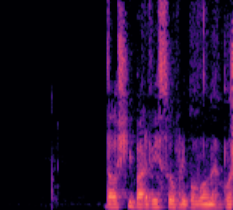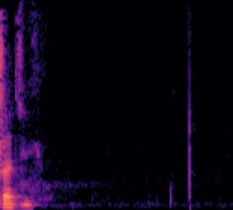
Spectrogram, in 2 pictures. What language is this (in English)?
Czech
